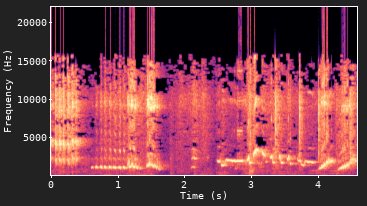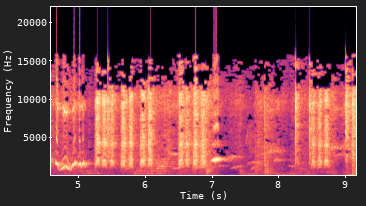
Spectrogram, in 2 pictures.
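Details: Borneo shama song played to provoke birds: a buzzy trill, then swooping whistles rising and falling, followed by fast harsh rattling bursts repeated several times a second.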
